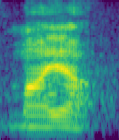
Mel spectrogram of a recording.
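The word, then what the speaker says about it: Maja: Lunde even though uh the first part of her name is spelled as m a j a you have to pronounce it as Maya okay so we have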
